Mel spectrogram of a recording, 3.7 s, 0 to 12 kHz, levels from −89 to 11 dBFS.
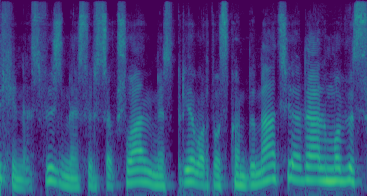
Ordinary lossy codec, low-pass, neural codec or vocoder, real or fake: Opus, 16 kbps; 10.8 kHz; codec, 44.1 kHz, 1.7 kbps, Pupu-Codec; fake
